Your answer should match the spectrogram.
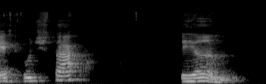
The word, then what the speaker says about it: Ἐὰν: tem a sintuação porque aqui está indicando a sílaba tônica tá bom a primeira palavra é esta que eu destaco ean ean ainda que se pode ser traduzido de uma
